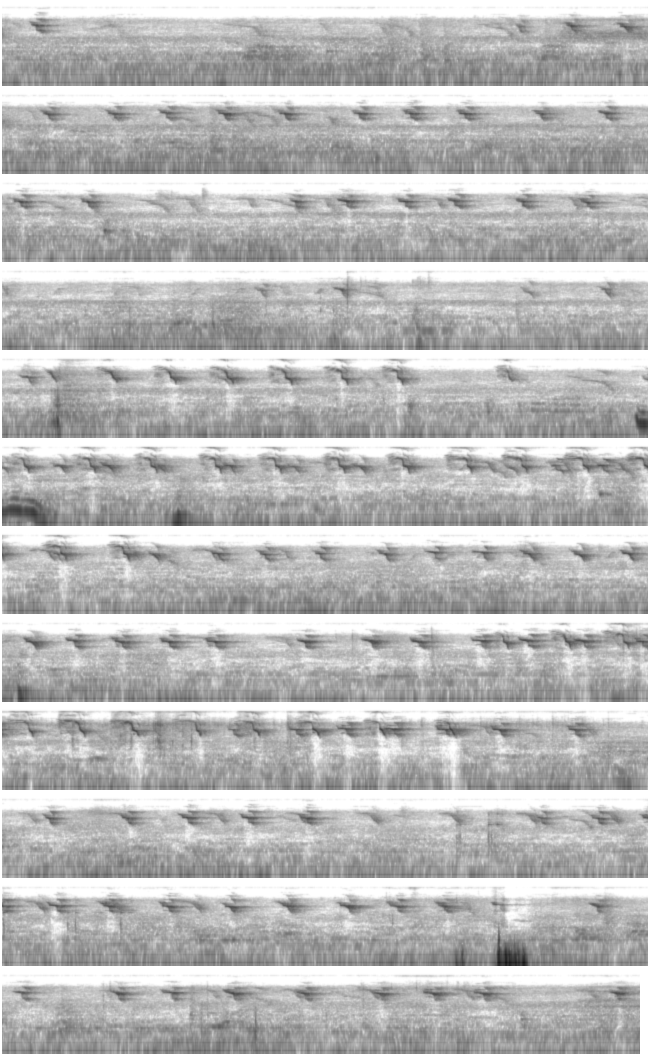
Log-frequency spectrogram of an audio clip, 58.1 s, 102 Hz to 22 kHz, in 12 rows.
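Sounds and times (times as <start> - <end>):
bird chirping: 0.0 - 58.0.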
